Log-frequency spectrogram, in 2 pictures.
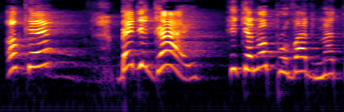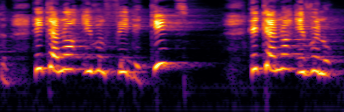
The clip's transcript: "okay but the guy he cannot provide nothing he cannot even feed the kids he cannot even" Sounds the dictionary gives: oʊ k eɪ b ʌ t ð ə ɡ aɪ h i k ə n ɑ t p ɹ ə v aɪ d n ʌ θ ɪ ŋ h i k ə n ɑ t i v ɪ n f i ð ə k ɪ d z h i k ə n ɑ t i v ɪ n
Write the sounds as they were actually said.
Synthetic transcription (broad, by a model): oʊ k eɪ b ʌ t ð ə ɡ aɪ h i k ə n ɑ t p ɹ ə v aɪ d n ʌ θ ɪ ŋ h i k ə n ɑ t i v ɪ n f i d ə k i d h i k ə n ɑ t i v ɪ n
